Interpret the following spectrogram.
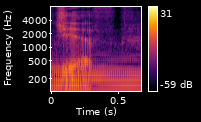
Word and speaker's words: GIF: number 43 the creator of gifts as it's pronounced jiff and moms like you choose jiff if you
